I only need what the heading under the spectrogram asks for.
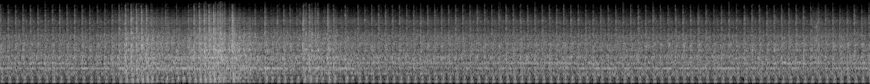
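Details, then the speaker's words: Huoniao HN125 single-cylinder motorcycle, just fitted with a new replacement carb. It is cold-started and warming up with the choke now off. A brief blip settles into an even, steady, unlabored idle that is better than before. Normal idle. "Definitely idling better. I'll just let that warm up."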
